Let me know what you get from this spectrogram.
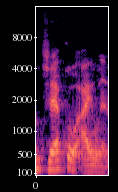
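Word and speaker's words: Jekyll Island: of Ja Island Jac island is an island it's spelled j e k y l l oh jeo Island okay jeo Island so jeo island is in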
